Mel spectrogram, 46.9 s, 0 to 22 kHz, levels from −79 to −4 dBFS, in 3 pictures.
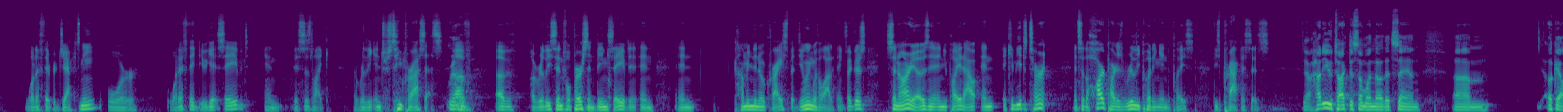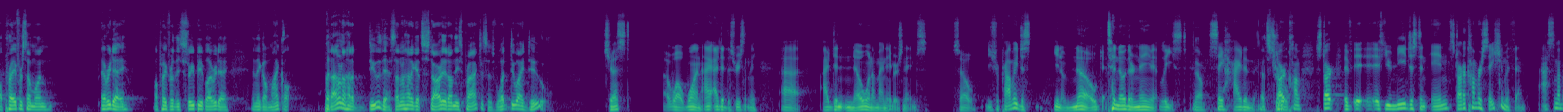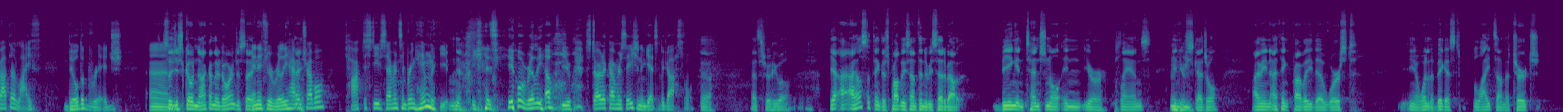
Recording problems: wrong speed, natural pitch; too fast; 1.8 times normal speed

